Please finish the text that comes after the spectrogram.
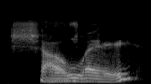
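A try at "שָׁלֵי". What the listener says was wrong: No, it's that same vowel, honey. 2 dots.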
